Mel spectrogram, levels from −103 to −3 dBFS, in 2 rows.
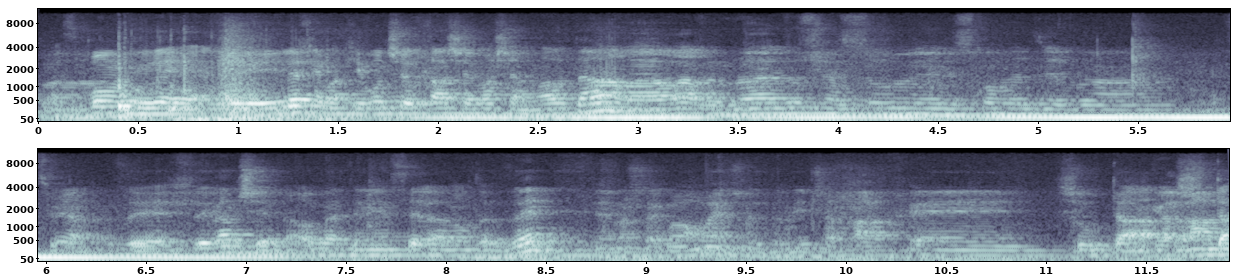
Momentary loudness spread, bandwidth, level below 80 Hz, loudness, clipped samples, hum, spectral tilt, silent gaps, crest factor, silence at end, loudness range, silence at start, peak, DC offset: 15 LU; 8.2 kHz; -20 dBFS; -17 LUFS; under 0.1%; none; -8 dB/octave; none; 14 dB; 0 s; 10 LU; 0 s; 0 dBFS; under 0.1%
